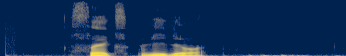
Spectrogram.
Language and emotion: Russian, neutral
